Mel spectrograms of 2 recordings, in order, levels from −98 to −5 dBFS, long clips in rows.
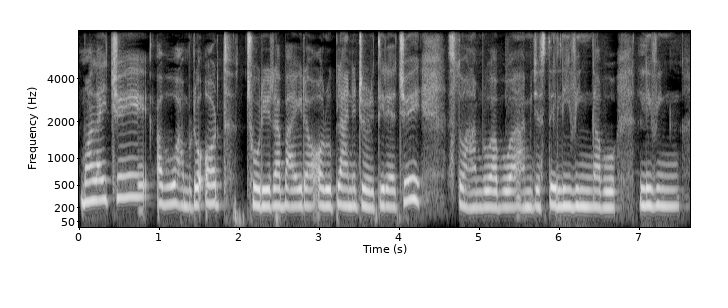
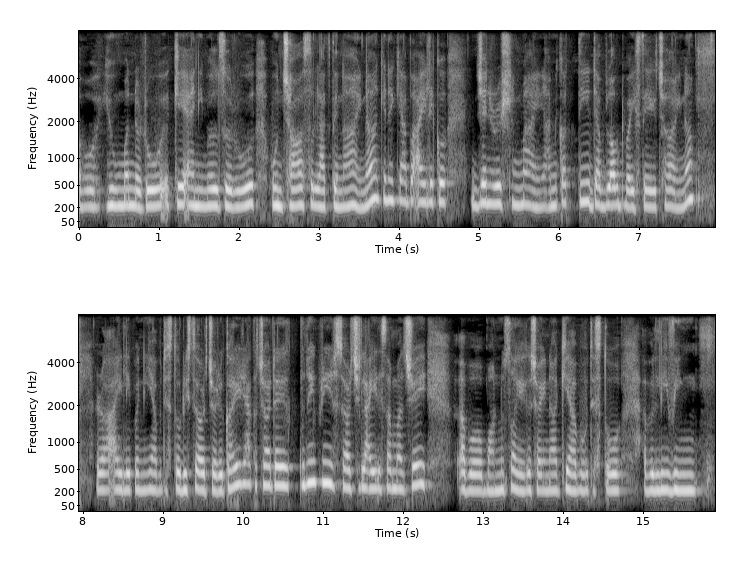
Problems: none marked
